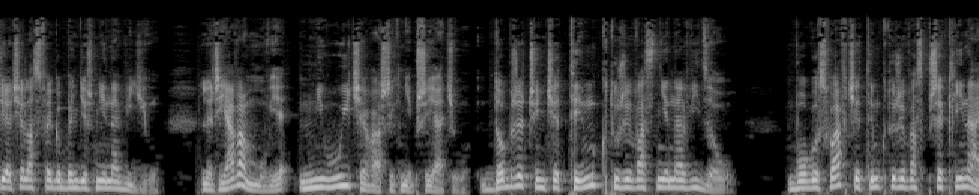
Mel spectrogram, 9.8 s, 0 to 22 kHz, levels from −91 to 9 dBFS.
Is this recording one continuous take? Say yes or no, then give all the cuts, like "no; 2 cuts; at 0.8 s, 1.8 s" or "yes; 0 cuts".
yes; 0 cuts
